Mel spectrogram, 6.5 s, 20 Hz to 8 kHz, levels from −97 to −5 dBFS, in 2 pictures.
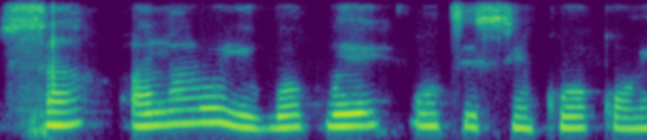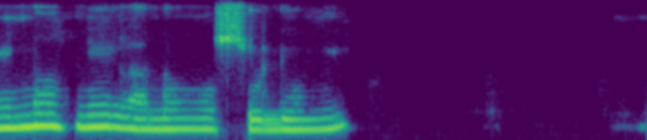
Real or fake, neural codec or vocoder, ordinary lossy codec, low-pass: fake; codec, 44.1 kHz, 2.6 kbps, SNAC; Opus, 32 kbps; 7.2 kHz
